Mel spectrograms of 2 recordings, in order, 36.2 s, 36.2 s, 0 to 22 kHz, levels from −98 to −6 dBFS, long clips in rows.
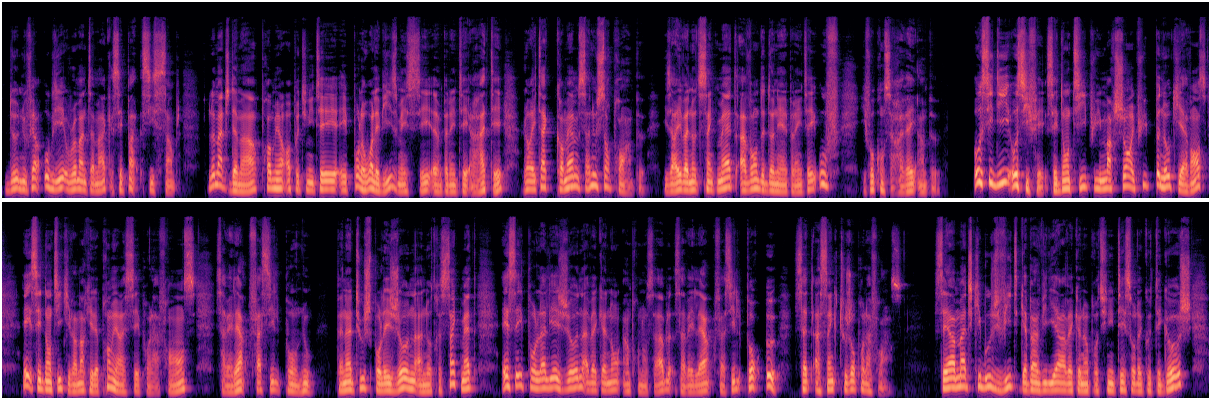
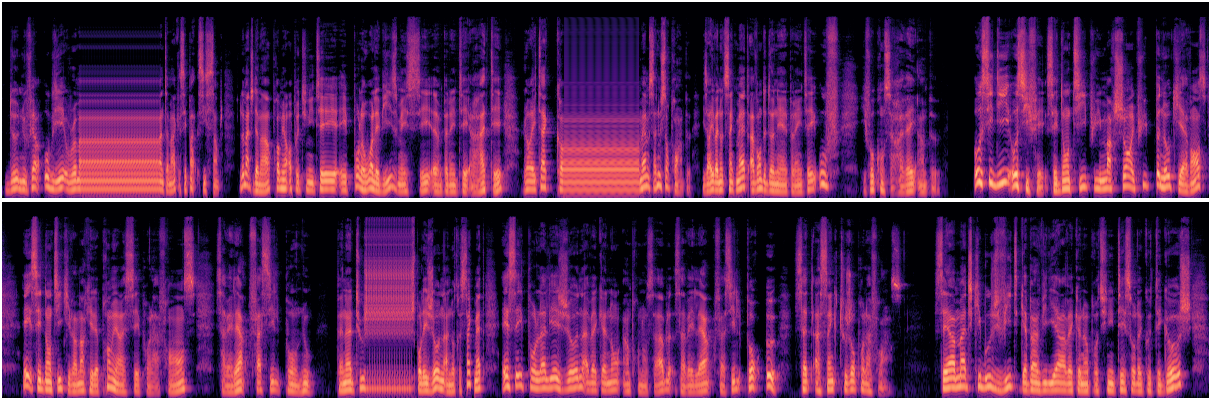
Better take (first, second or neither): first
